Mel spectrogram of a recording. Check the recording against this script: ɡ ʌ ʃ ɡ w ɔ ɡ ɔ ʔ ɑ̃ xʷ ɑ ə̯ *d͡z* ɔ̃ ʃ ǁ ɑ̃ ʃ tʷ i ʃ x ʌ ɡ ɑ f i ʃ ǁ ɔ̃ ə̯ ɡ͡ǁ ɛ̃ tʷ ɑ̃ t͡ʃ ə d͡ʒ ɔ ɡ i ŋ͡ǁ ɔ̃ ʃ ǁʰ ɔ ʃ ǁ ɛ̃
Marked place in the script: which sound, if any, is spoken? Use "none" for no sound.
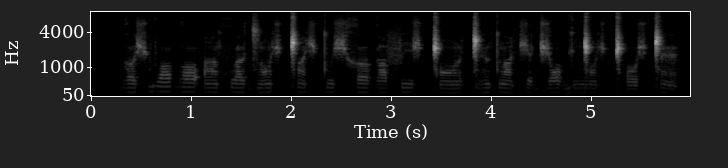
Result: d͡z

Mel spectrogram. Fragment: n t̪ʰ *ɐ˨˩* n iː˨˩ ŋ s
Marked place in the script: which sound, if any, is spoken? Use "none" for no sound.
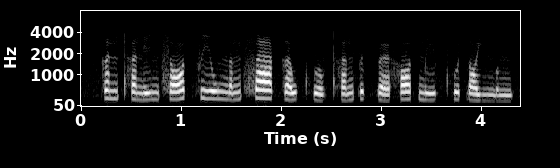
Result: ɐ˨˩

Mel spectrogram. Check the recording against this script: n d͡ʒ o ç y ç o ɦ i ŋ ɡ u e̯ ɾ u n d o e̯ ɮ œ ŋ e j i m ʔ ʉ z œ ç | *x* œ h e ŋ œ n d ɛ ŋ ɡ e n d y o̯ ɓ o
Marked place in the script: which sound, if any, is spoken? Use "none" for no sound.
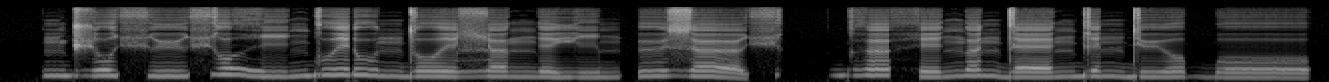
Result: ɡʱ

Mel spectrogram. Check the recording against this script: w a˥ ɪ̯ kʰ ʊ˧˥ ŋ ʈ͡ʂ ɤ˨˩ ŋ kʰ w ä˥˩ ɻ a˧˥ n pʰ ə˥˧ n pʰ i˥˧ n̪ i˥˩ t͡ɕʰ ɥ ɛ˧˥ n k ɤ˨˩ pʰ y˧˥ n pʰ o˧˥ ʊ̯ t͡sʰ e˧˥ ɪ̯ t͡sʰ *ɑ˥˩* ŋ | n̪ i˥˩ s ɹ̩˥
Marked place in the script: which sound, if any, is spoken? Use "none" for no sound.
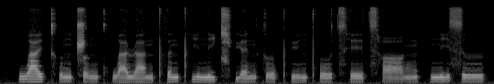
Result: ɑ˨˩˦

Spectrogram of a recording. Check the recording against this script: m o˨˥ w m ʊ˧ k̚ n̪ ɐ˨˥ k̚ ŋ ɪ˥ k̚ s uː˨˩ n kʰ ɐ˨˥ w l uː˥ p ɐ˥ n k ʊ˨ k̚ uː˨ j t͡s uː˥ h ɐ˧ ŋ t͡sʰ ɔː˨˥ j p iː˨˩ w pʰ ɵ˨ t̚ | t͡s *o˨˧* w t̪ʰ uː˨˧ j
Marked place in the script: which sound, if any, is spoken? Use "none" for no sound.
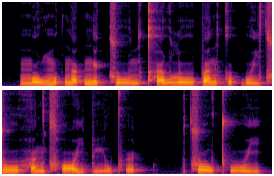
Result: o˨˧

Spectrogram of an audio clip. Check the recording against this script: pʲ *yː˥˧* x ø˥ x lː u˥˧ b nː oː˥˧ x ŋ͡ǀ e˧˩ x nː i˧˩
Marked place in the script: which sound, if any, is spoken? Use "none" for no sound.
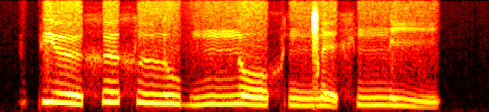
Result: øː˥˧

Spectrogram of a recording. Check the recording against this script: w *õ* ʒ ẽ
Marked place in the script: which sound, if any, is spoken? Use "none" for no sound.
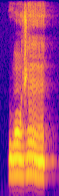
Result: õ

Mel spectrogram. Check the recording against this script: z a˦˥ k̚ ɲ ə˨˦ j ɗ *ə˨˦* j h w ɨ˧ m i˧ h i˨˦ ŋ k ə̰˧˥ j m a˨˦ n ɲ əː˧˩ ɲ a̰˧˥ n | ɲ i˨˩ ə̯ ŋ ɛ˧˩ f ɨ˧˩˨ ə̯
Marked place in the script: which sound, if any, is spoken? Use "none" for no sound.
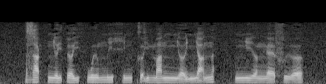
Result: ə˨˦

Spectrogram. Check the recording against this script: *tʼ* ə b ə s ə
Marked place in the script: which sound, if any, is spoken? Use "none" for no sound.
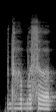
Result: dʱ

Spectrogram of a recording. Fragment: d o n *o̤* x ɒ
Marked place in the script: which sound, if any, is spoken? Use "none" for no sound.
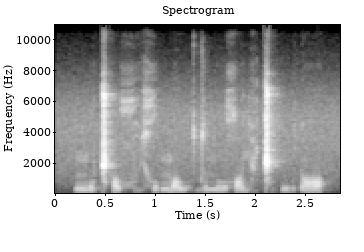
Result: o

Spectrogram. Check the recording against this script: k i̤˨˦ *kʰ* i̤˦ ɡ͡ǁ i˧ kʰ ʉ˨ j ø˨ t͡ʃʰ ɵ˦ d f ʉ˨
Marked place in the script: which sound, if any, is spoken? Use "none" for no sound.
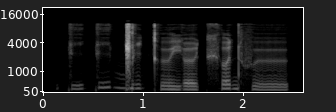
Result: k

